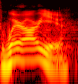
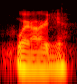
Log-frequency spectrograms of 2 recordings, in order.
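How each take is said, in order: First: It is said in a harsh, accusing tone. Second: It is said in a gentle, calling tone.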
